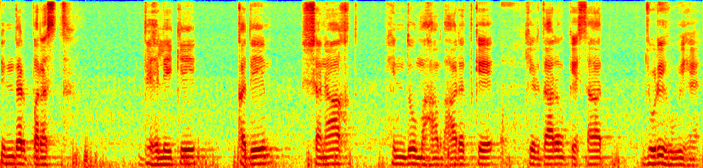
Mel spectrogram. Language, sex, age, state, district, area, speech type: Urdu, male, 30-45, Delhi, North East Delhi, urban, spontaneous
